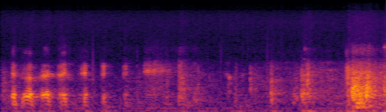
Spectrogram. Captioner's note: chuckles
